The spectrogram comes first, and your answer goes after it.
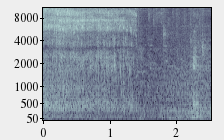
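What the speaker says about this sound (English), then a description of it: "Connor, if you would please step up to the LK fountain and take a sip" Water from a building drinking fountain streams and splashes in a steady close gush, shifting briefly midway as someone drinks from it.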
